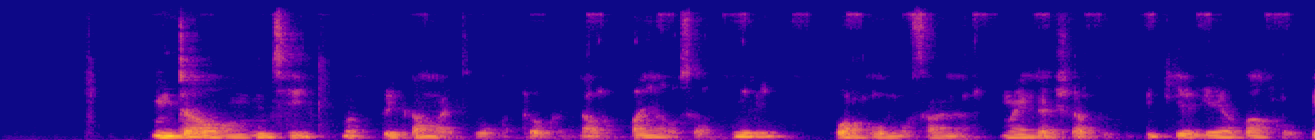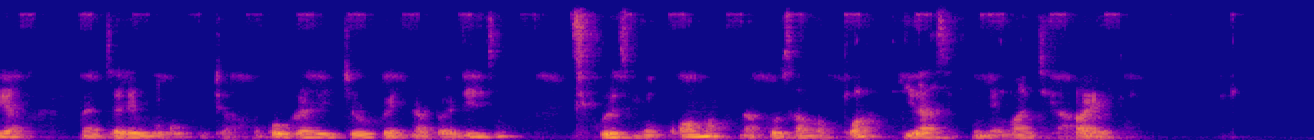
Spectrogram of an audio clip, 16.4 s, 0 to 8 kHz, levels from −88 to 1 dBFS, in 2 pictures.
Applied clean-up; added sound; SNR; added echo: neural mask model DeepFilterNet 3.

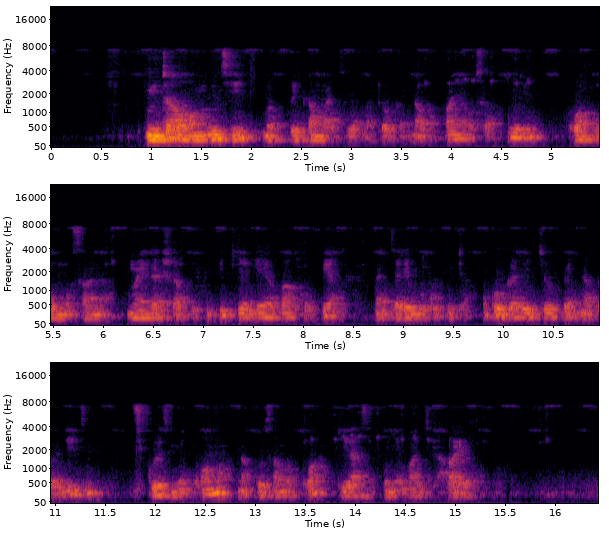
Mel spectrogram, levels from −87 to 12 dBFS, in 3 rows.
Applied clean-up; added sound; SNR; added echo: neural separator model SepFormer DNS4.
